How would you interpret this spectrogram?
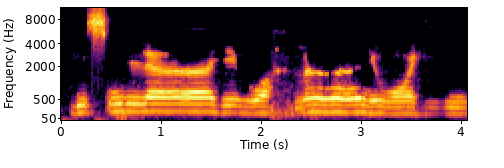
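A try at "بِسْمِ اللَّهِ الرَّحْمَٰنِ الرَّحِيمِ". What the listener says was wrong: Jangan lambat. Bismillahirrahmanirrahim. Nanti dia jadi 3 harakat. Kan Bismillahirrahmanirrahim. Tu 3. Bismillahirrahmanirrahim.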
